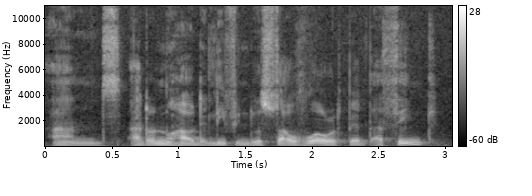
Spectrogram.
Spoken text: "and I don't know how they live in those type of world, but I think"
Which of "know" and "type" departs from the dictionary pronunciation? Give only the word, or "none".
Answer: type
